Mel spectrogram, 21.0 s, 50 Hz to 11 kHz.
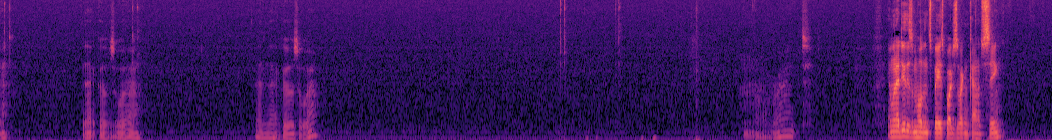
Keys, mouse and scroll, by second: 4.9 Escape, 11.5 Escape, 13.7 space.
